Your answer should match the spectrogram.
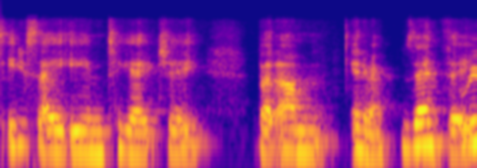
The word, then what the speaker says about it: Xanthe: Xanthi. I don't even know if that is how you say that name. It's Xanthe.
